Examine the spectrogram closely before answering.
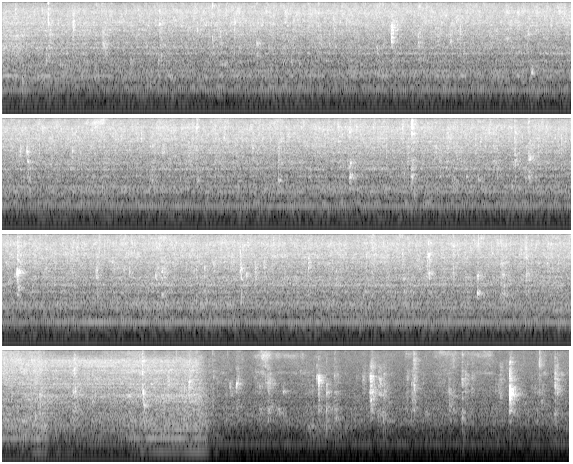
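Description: Shar-Pei puppy chewing raw chicken ribs: scattered sharp crunches and clicks of bone breaking between its teeth. Under them runs a steady hiss with a low hum, like running water or an appliance, which stops suddenly about four seconds before the end.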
